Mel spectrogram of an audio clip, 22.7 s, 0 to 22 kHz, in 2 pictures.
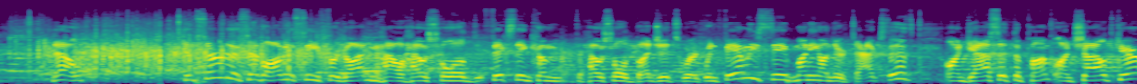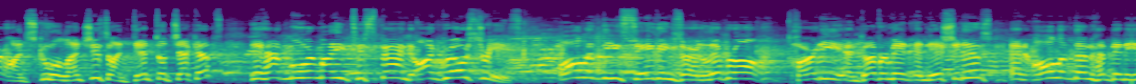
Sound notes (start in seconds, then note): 5.6 some Applause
